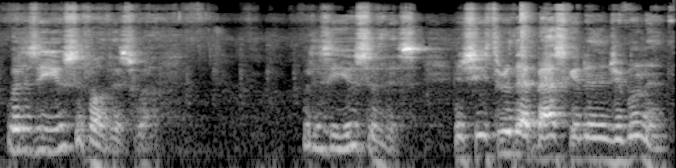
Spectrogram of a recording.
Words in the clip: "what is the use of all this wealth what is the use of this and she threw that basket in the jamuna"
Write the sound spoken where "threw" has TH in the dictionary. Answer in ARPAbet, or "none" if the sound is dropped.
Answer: TH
